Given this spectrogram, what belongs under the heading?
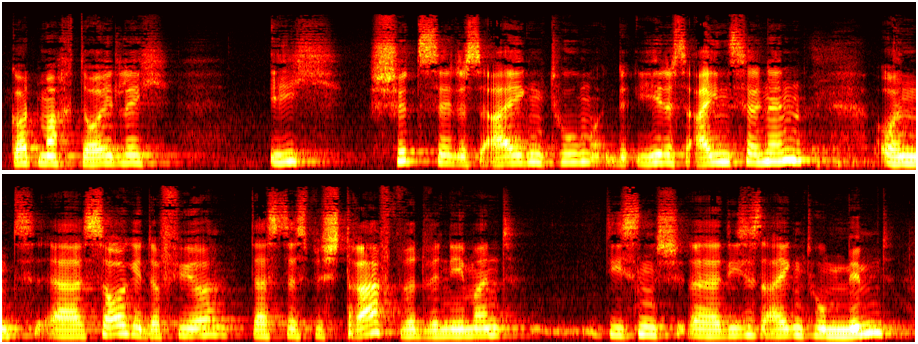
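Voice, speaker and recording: Working from notes rather than a script, a higher-voiced Swabian man from southern Germany delivers a sermon to his congregation. He takes it slowly and keeps a steady tone, laying out his points in an orderly, explanatory way and speaking straight to the people listening.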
